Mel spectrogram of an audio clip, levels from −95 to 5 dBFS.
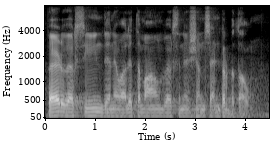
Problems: none marked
